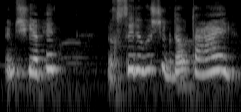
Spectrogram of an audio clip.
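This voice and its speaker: Woman doing a bossy granny in a story, high n shrill, shocked, scolding fast. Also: steady tone, vocal fry.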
